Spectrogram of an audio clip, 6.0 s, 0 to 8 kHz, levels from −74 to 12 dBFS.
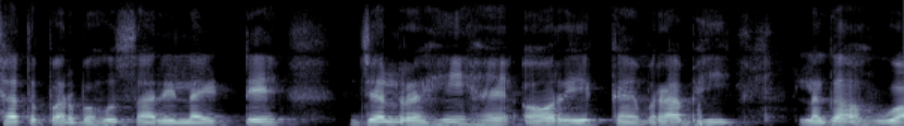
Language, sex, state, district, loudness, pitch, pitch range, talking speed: Hindi, male, Uttar Pradesh, Lucknow, -18 LUFS, 135 Hz, 130-145 Hz, 140 wpm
